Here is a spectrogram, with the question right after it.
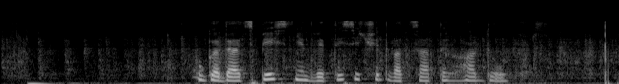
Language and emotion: Russian, neutral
